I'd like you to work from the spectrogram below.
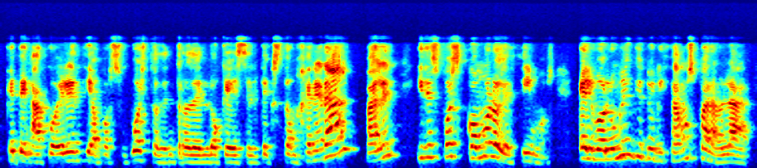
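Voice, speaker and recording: Middle-aged woman lecturer, rapid but clearly articulated, slightly dull lo-fi class recording. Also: medium pitch. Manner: fast-talking with frequent "¿vale?" tags. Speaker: teacher. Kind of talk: online lecture.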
